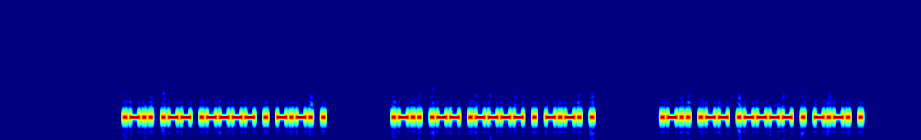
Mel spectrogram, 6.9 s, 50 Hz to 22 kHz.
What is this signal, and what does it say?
Morse code, heard as a keyed tone, about 50 wpm, 700 Hz. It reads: LW1ECE LW1ECE LW1ECE
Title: DXCC-100 Call Signs - 6 Characters - Repeated 3x - 50wpm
